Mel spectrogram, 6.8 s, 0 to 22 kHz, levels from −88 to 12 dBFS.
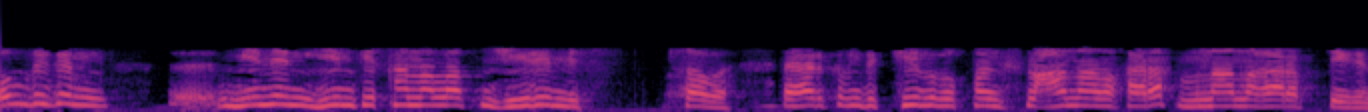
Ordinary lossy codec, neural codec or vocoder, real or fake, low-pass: MP3, 16 kbps; none; real; 3.6 kHz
